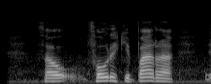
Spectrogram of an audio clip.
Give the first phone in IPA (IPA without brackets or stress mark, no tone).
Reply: θ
